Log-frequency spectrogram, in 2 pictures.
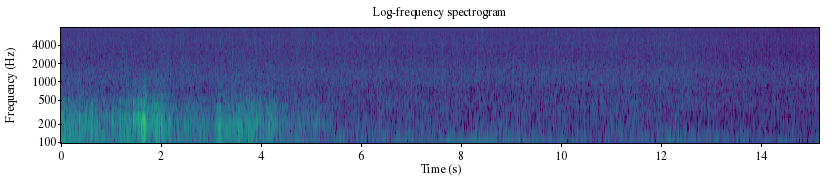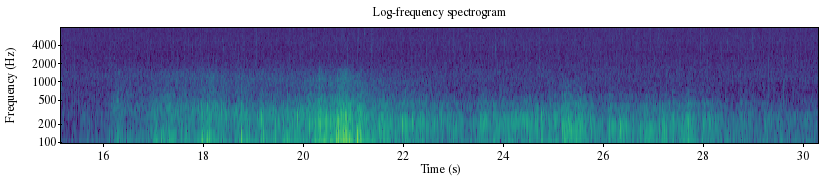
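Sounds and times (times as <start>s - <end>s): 
rain: 0.0s - 30.2s
thunder: 17.1s - 22.6s.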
